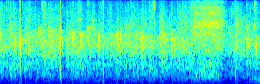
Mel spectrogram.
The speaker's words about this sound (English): Put your hands together and give the Lord a hand clap of praise right now.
